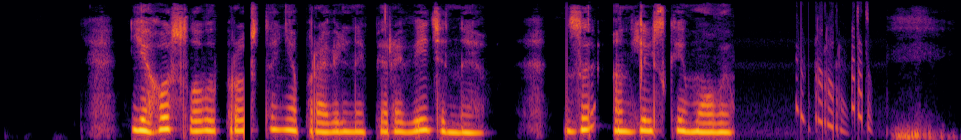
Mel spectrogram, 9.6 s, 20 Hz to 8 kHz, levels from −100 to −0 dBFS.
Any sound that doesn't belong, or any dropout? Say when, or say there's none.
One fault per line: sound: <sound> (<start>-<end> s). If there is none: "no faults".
sound: dropout (2.4-2.5 s)
sound: chirp (8.0-8.7 s)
